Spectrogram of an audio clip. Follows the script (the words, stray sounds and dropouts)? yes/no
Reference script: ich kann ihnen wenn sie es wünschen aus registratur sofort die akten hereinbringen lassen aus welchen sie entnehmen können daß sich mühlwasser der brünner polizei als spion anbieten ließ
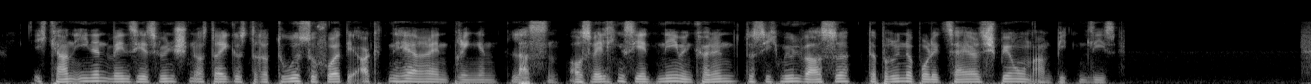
no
